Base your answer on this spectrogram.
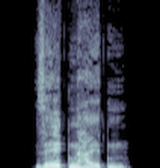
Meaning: plural of Seltenheit
- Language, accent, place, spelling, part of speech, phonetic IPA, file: German, Germany, Berlin, Seltenheiten, noun, [ˈzɛltn̩haɪ̯tn̩], De-Seltenheiten.ogg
